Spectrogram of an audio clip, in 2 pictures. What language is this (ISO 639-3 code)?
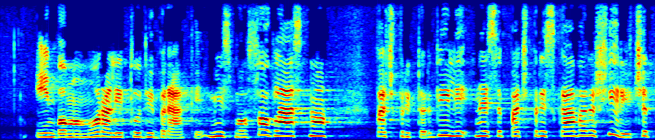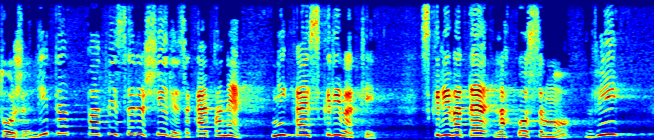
slv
